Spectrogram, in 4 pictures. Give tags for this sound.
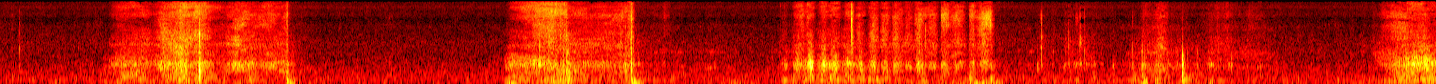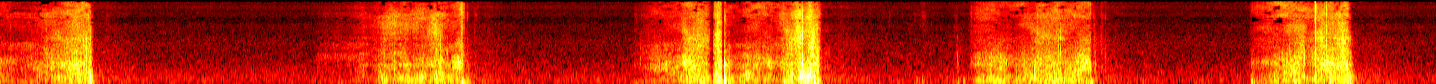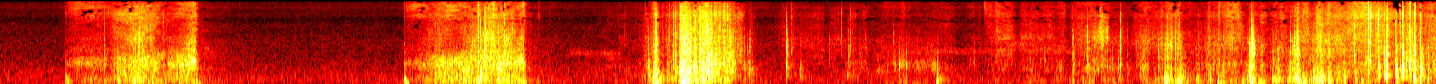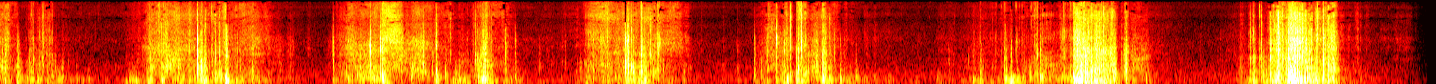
fiddle Paper pencil rip scratch scribble tear writing

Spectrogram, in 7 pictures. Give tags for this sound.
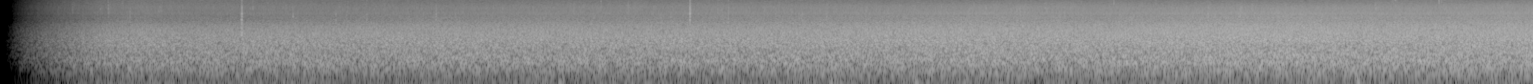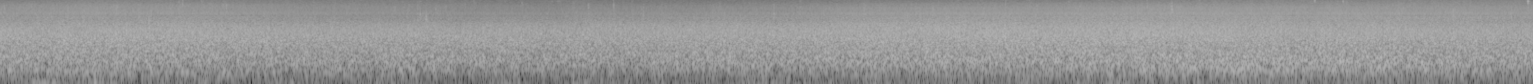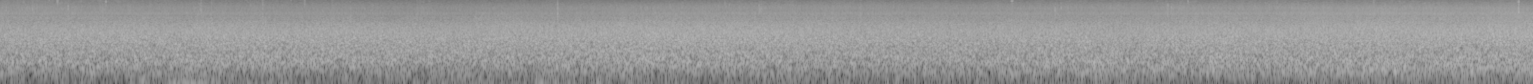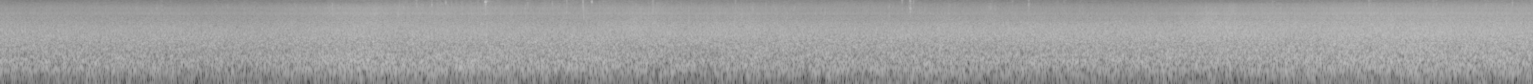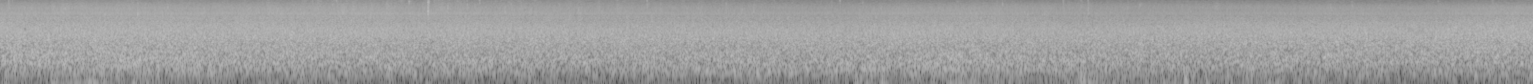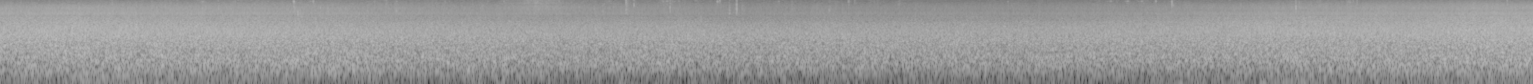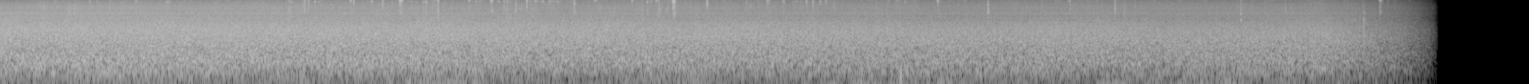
Winter Tree Soundfx Rustle Storm Wind Field-Recording Puut

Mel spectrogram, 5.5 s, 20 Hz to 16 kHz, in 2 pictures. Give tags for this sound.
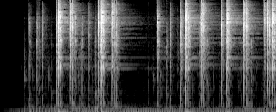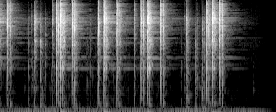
valves Trumpet mus152 water blow air

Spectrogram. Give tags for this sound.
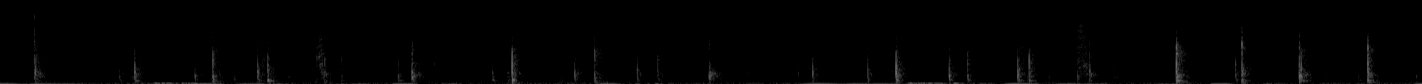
footstep movement steps wood

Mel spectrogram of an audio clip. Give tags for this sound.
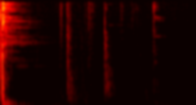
ornament smash glass

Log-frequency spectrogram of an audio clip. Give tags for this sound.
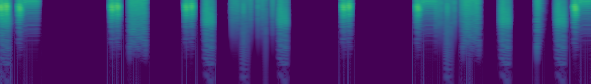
glitch noise

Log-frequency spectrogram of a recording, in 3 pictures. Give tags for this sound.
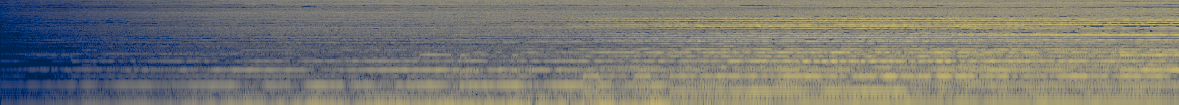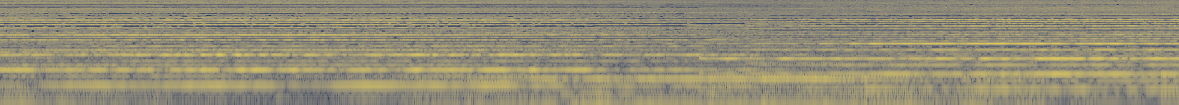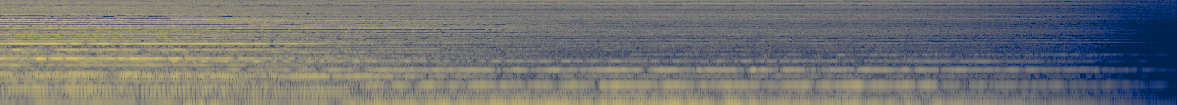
harmonics descending bagpipe synthetic-atmospheres atmospheric bag-pipe

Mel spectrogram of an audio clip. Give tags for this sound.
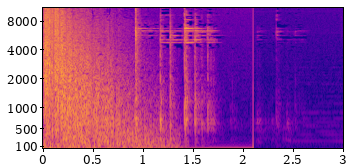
gun shot fire military weapon rifle shooting sniper projectile army firing

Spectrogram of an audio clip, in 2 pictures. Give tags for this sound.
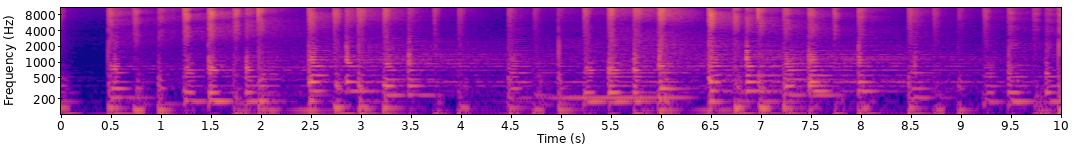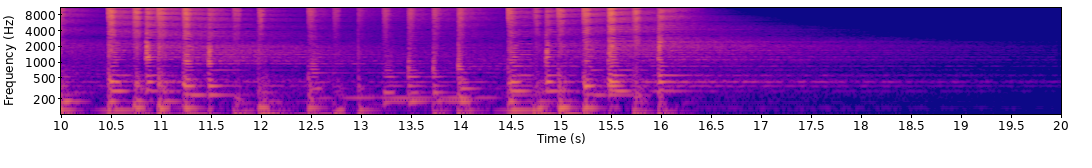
synth melody rythm

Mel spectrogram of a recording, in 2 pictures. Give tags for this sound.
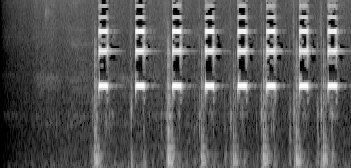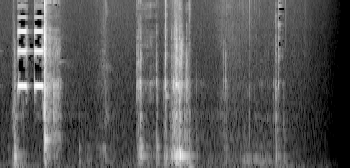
electronic-lock metal-box opening-safe safe

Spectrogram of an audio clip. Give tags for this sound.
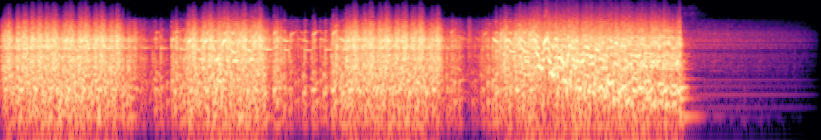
lo-fi distortion noise

